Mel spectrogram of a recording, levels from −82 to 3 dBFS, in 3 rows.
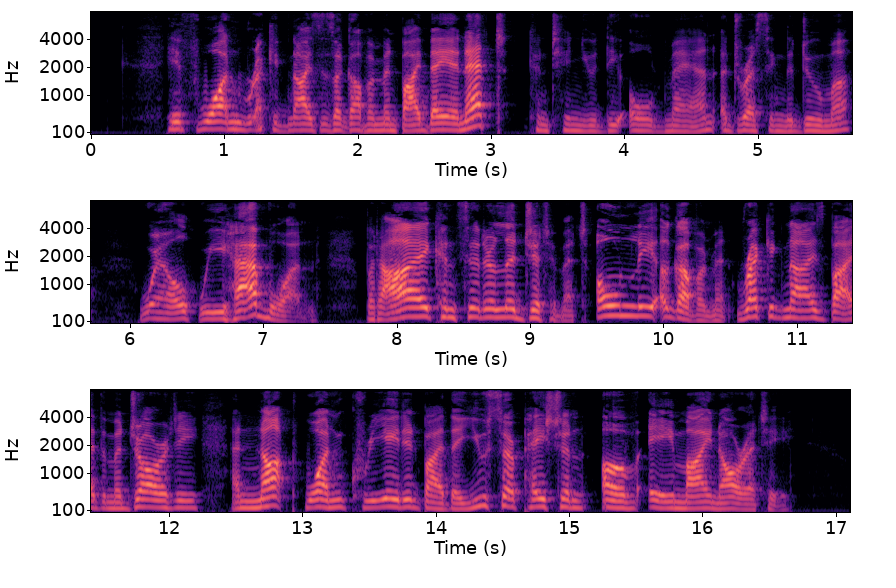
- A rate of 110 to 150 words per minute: Yes, slow, 135 wpm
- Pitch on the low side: No, medium, 160 Hz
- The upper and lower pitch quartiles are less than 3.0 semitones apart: No, average, 4.2 semitones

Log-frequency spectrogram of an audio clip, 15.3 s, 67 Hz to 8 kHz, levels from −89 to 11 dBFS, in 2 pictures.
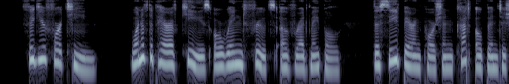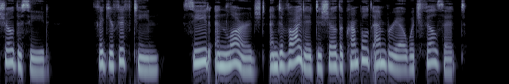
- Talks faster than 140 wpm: Yes, average, 150 wpm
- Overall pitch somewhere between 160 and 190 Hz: Yes, medium, 185 Hz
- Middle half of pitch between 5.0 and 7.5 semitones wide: Yes, wide, 5.4 semitones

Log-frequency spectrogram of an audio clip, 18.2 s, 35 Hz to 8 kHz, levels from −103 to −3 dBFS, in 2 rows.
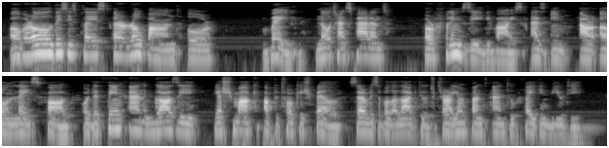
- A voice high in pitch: No, low, 100 Hz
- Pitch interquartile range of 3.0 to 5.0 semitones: Yes, average, 4.0 semitones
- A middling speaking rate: No, slow, 130 wpm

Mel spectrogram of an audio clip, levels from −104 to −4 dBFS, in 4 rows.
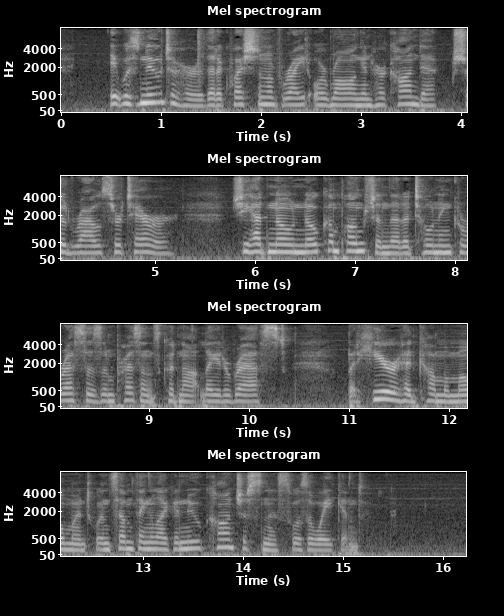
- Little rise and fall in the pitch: No, average, 3.0 semitones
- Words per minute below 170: No, average, 175 wpm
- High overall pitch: Yes, high, 195 Hz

